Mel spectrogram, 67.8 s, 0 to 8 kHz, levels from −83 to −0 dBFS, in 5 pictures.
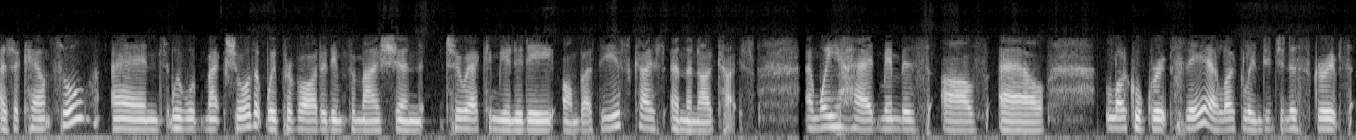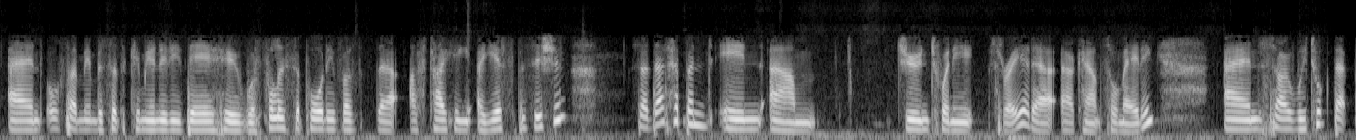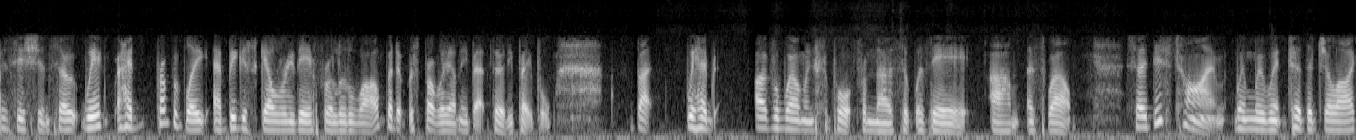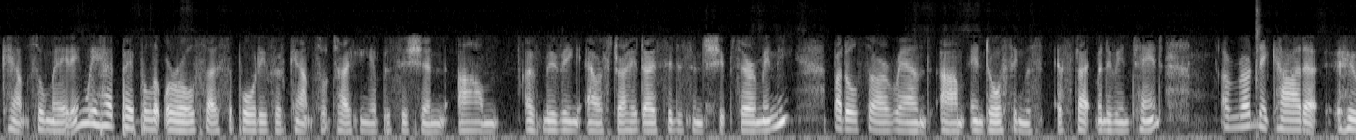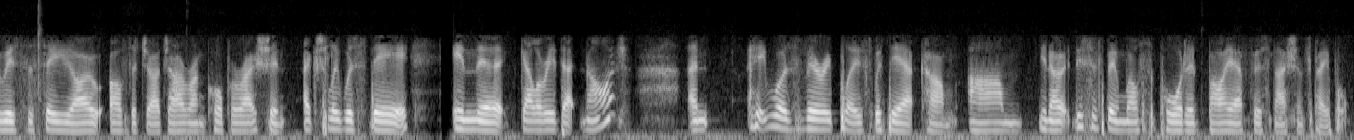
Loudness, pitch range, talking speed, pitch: -19 LUFS, 140-170 Hz, 165 wpm, 150 Hz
